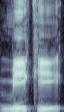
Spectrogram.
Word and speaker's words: Meeke: And so then I learned that you pronounce it Meeke, and I think that's appropriate because you're anything if you're not meek at all.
